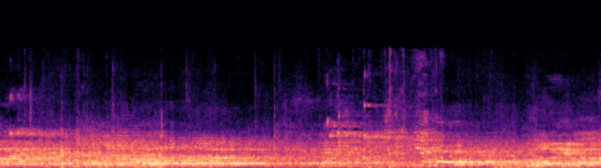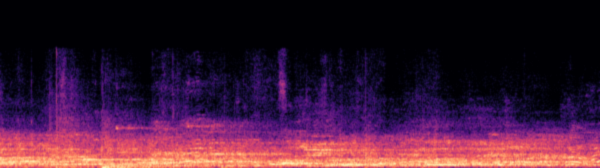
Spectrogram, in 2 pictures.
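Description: A futsal ball thuds off players' feet.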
